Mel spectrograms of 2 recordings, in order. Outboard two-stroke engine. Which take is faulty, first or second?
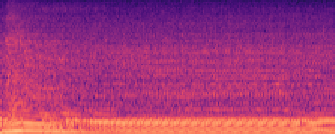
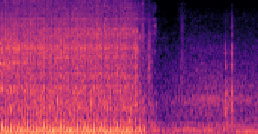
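first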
